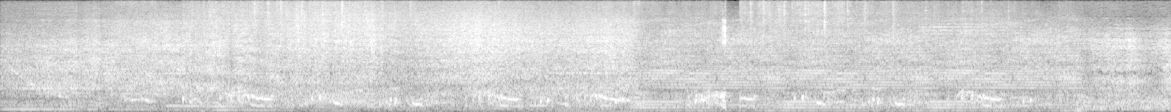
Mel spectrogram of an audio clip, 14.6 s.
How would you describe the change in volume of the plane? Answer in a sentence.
The volume of the plane stays about the same.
